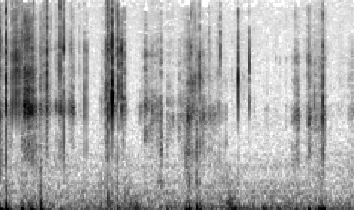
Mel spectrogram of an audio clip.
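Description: An empty, transparent soft plastic zip pouch with a "carré blanc" print and black dots is held in both hands and crinkled and squeezed around the microphone. Bright, papery crackles and rustling bursts come and go over a low, muffled rumble of handling. There are sharper snaps near the start and in the middle.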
